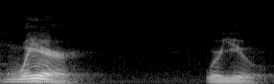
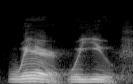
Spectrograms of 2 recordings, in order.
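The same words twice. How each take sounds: First: "were" leaned on, "where" light; soft falling question, "were" carrying the weight; stress on were. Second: "Where" punched, slow and falling; "Where" stressed, question spoken slowly. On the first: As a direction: lean on "were" in "where were you". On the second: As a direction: hit the first word "Where" and slow down. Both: Shown as a demonstration. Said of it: "So we emphasize the, the, the first word".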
